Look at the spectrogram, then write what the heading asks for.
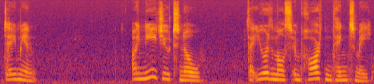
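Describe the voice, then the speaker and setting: A woman's voice: mid-range voice, a little slow, warm tone, close to an everyday voice. A woman playing a plain-spoken, supportive Irish farm wife in a radio drama, with an Irish accent and an earnest, colloquial way of talking. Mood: earnest, affectionate.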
